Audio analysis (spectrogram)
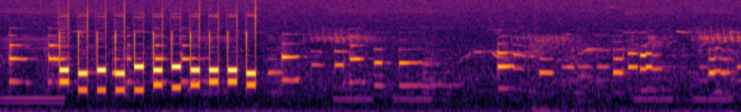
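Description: telephone keypad dialing tones

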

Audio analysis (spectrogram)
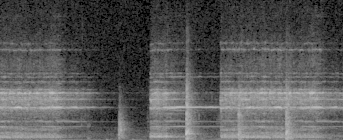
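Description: telephone bell ringing

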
